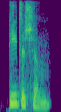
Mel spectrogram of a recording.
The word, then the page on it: petersham: Indian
